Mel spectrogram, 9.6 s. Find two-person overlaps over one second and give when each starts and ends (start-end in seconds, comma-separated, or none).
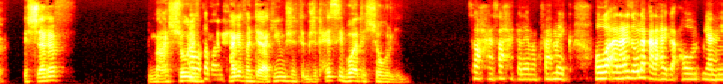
none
